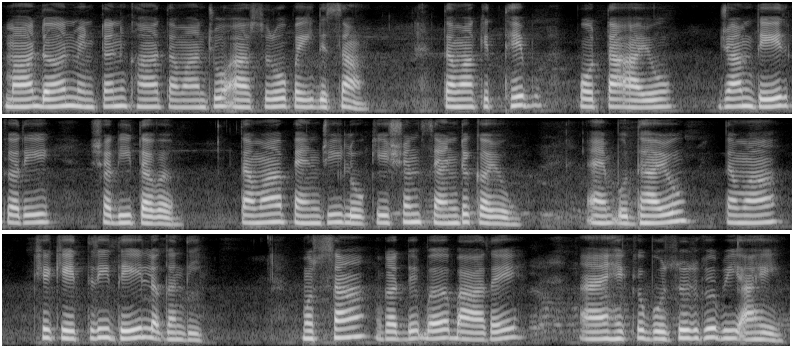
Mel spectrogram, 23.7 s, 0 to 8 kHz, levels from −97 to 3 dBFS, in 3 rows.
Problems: constant background noise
